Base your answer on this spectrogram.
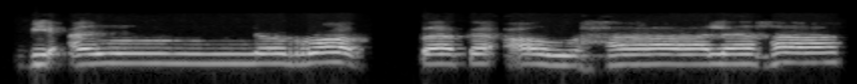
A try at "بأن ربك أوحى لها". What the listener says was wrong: ஹா அல்ல, அத கொஞ்சம் அவு ஹா, இந்த ஹாவை நீட்டீங்களே, அந்த ஹாவுக்கு அந்த ஹார்ட் அளவுக்கு இந்த ஹாவை நீட்டணும். بأن ربك أوحى لها. அப்ப அந்த பேலன்ஸ் ஆகணும். இது ஓதல் ஒன்றுல நீட்டி ஒன்றில் நீட்டாம வர்றது பில.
